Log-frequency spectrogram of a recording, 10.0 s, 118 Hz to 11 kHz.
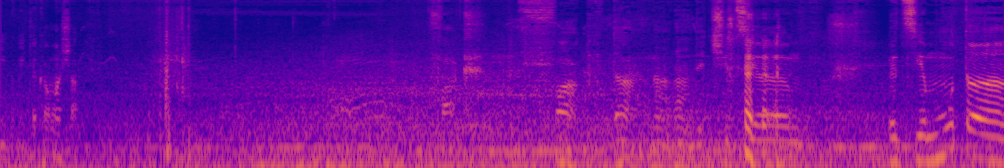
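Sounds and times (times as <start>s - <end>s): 
car engine roaring while accelerating hard: 0.0s - 10.0s
speech: 0.6s - 1.8s, 5.6s - 10.0s.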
